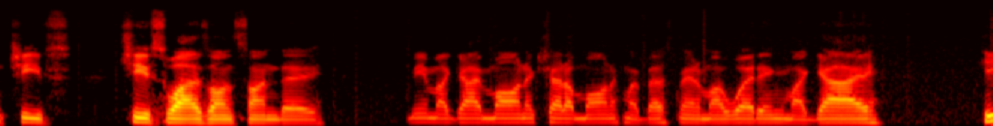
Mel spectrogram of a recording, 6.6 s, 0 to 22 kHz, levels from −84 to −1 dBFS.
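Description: Automatic gain rising runs from 1.43 to 5.97 s. When the talker moves away around 1.5 s, the input drops by about 12 dB, and the gain control slowly adds about 6 dB. Voice and room noise swell together, and the talker moves again near 5.5 s.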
